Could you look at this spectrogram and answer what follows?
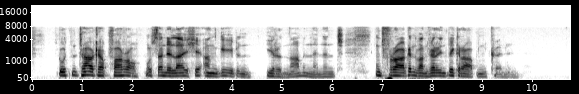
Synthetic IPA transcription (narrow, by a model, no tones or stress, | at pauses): ɡ̥uːtn̩tʰaːɡhɛɐpp͡faʁɐmʊsːaɪnəlaɪçəʔanɡeːbən | iːʁənːaːmənːɛnənd | ʊntfʁaːɡənvanviːʁiːnbəɡʁaːb̥n̩kʰœnən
